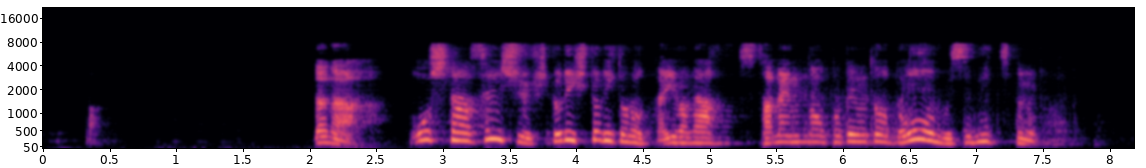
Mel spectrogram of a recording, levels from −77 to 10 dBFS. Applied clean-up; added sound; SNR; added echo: neural mask model DeepFilterNet 3.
